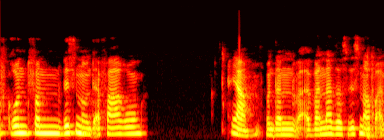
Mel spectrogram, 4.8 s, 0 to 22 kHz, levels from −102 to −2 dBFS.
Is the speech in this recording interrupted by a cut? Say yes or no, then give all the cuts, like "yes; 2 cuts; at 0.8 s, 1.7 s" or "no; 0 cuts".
no; 0 cuts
